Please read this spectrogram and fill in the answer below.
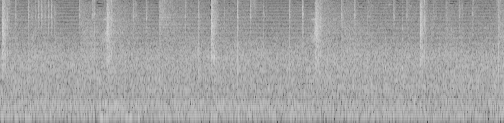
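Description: Twin inboard engines of a large sportfishing boat running at idle, a steady low hum, as the boat is eased along with slow in-and-out-of-gear bumps while docking.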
